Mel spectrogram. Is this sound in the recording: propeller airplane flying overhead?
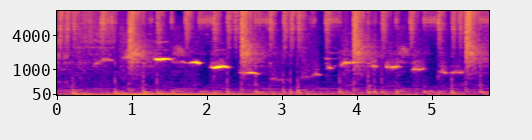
no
